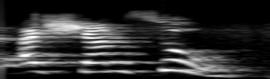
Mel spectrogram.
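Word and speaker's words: الشمس: Cara bacanya yang syamsiah itu huruf alif lamnya melebur atau tidak dibaca. Kita langsung ke contohnya. Di sini ada asyamsu.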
